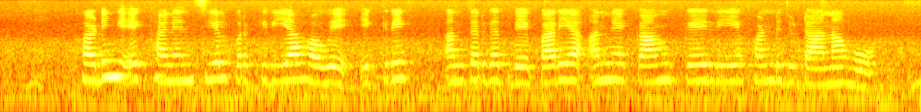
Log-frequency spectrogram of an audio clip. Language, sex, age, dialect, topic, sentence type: Bhojpuri, female, 18-24, Western, banking, statement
